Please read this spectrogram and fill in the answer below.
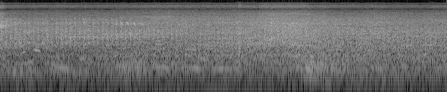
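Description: Steady outdoor background noise with faint voices in it; a low rumble swells slightly around the middle.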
